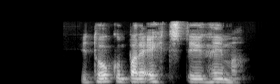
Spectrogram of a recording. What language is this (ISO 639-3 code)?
isl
